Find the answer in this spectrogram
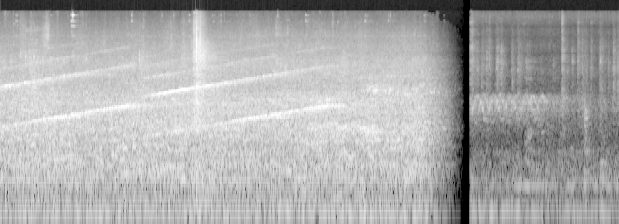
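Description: Emergency vehicle siren wailing, its pitch rising slowly and dropping back about every three seconds, over street noise. It fades out about nine seconds in, leaving only a faint, much quieter background.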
